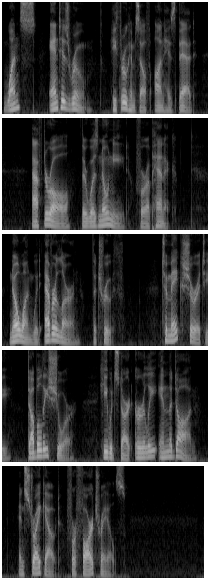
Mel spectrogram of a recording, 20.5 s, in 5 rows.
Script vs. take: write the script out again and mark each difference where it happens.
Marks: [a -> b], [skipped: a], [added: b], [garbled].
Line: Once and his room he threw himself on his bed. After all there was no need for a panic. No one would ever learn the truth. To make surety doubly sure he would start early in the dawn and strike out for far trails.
Once and his room he threw himself on his bed. After all there was no need for a panic. No one would ever learn the truth. To make surety doubly sure he would start early in the dawn and strike out for far trails.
